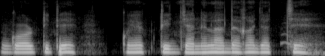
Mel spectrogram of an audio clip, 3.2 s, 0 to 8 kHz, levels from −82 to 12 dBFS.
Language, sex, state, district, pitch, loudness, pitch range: Bengali, male, Assam, Hailakandi, 145 Hz, -18 LUFS, 140-150 Hz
